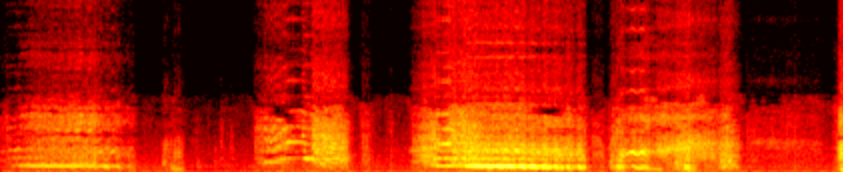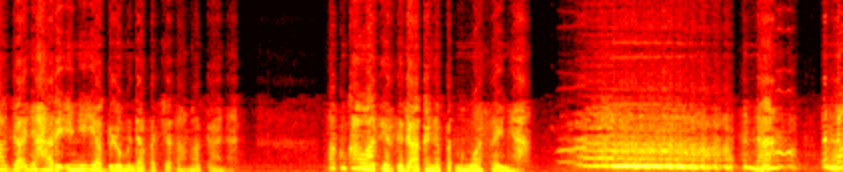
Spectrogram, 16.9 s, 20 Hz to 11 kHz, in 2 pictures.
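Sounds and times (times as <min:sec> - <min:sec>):
horse neighing: 0:02.6 - 0:07.4, 0:14.0 - 0:16.5
speech: 0:08.5 - 0:10.9, 0:11.9 - 0:13.8.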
